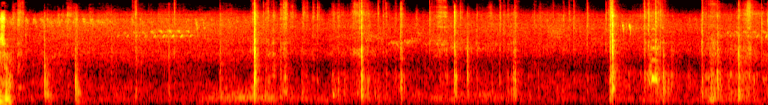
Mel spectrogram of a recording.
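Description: Clear acrylic panels being handled and fitted into slots: scattered light plastic clicks and taps.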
